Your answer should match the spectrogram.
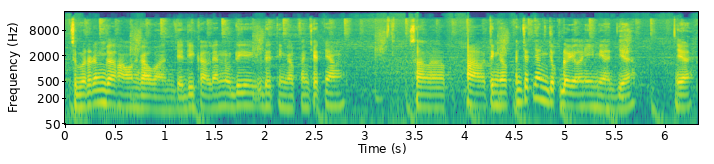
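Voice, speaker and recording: Casting: young adult male, medium pitch, informal product-tutorial delivery with colloquial tags and self-corrections, over a clear music bed. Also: quick pace. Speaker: product reviewer giving a tutorial. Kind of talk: casual step-by-step tutorial.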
